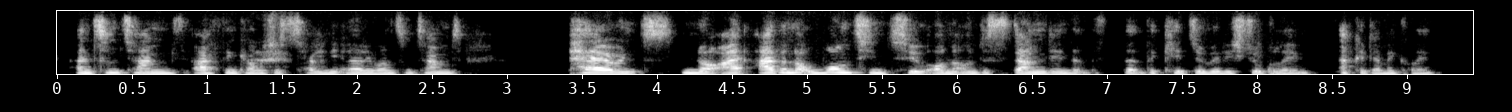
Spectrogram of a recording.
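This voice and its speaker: The voice has a dark, mellow tone and is somewhat breathy. It runs at a very fast pace with monotone, flat intonation. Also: woman, medium pitch for a woman. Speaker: youth worker and panel host. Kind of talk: panel discussion. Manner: quiet.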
